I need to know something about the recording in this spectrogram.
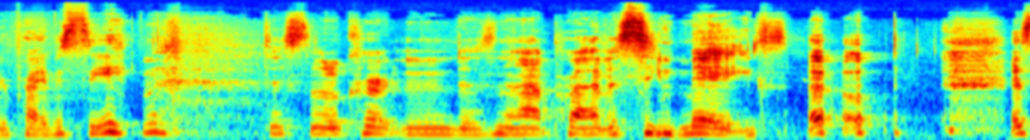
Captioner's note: laughs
